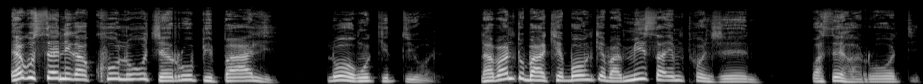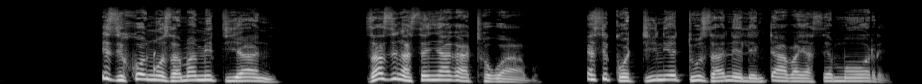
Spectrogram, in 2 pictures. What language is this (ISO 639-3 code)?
nde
